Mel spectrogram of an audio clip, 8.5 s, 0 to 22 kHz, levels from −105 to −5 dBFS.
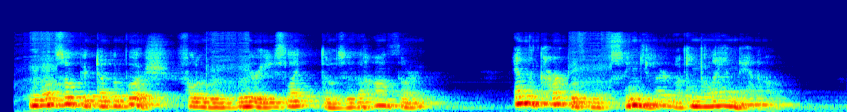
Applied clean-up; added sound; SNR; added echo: neural separator model SepFormer DNS4.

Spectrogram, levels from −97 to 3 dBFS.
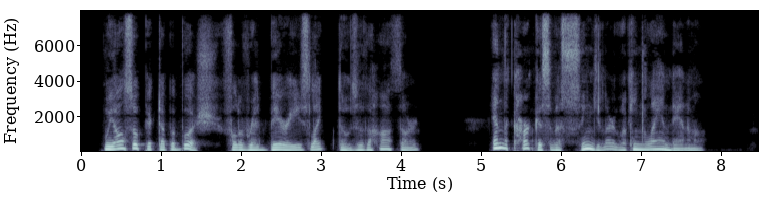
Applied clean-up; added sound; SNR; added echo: none; none; none; none.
